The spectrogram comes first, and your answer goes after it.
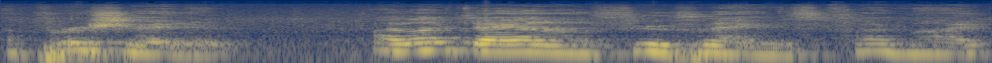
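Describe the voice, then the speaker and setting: A man with a high voice talks at a moderate pace with ordinary pitch variation, amid noticeable background noise and audible room echo. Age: 90s. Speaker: audience member. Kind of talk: audience comment.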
